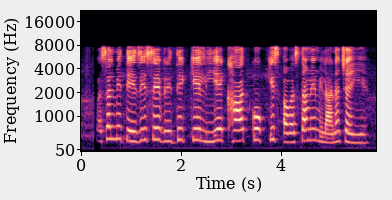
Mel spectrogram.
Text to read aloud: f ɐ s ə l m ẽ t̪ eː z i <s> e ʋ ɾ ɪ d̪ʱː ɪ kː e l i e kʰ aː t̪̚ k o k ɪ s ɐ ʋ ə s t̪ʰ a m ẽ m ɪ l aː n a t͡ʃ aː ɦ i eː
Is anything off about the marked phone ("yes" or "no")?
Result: no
